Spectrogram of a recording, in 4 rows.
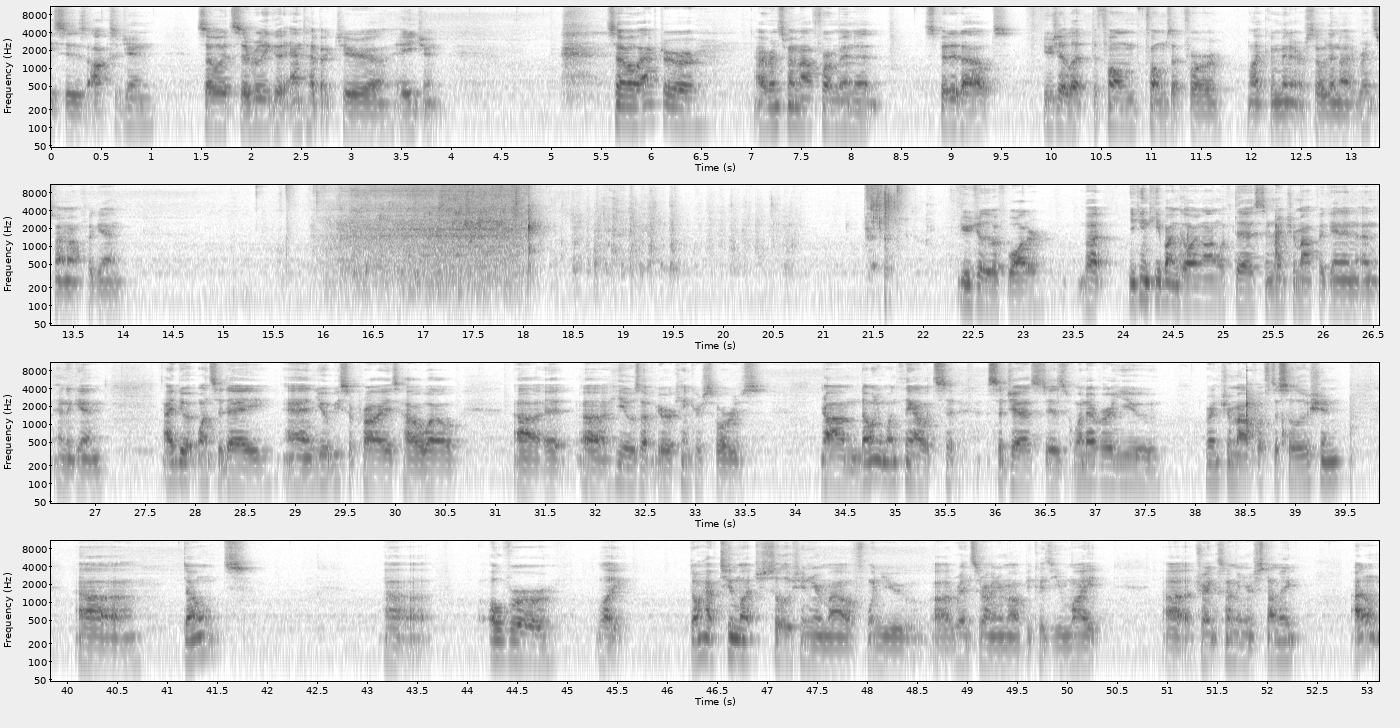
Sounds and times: Water tap, faucet: 15.9s - 18.3s
Sink (filling or washing): 15.9s - 18.8s.

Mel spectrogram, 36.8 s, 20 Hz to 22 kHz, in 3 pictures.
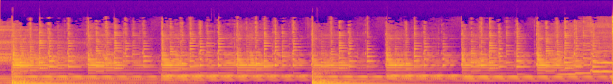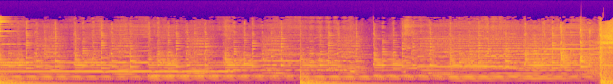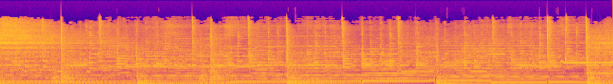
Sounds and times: Music: 0.0s - 36.7s.

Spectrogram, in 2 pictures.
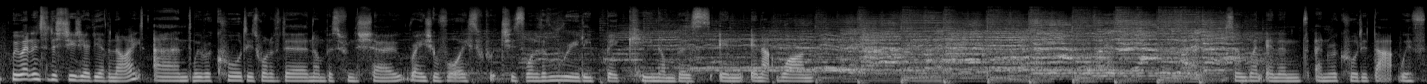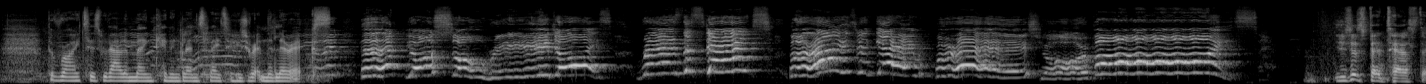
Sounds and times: Music: 4.0s - 12.8s.

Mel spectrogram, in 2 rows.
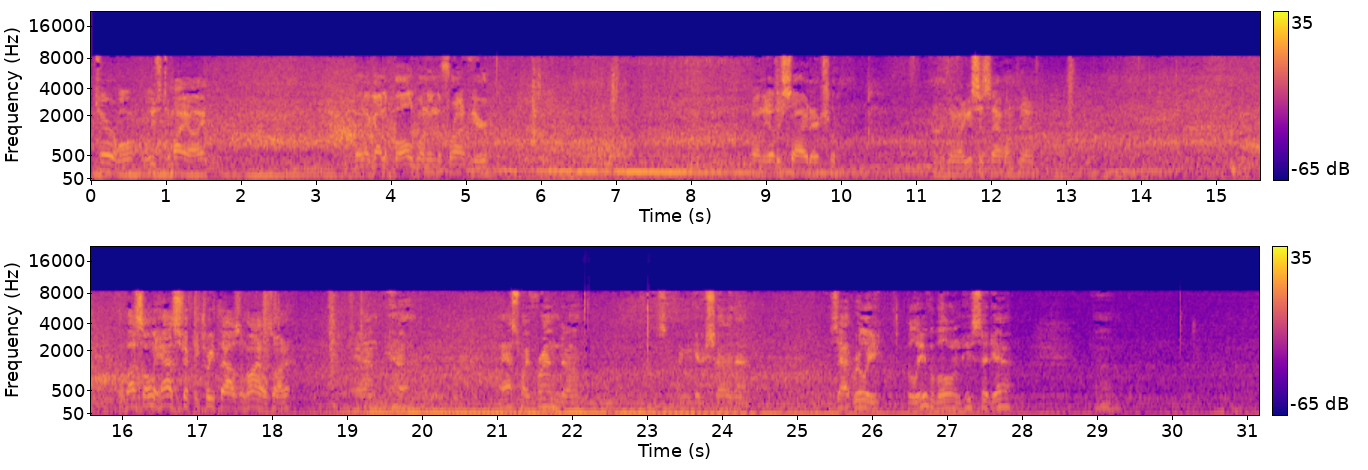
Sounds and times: Speech: 0.0s - 1.6s, 3.5s - 5.3s, 8.8s - 10.0s, 11.2s - 12.6s, 16.0s - 18.3s, 19.0s - 20.0s, 21.0s - 22.2s, 23.1s - 24.4s, 25.4s - 27.9s, 29.0s - 29.4s
Outside, urban or manmade: 0.0s - 31.1s.

